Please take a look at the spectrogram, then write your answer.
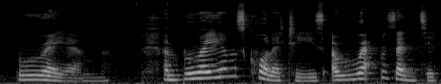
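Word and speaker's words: Brahman: god called braham okay it doesn't look like it's pronounced like that but it is brayum and brayan's qualities are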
